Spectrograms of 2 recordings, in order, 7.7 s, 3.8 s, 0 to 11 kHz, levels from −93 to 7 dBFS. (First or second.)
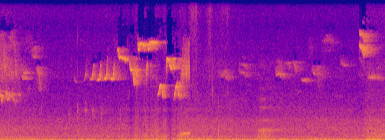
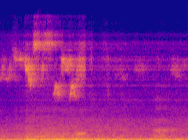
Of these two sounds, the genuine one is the first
